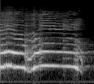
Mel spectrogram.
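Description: A rooster in a chicken coop crows once, close and loud, a bright harmonic call that holds steady and then drops off at the end, with no one talking.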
